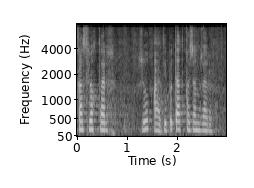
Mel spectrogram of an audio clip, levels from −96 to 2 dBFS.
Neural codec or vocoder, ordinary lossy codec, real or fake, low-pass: codec, 16 kHz, 4 kbps, FreqCodec, larger model; none; fake; 7.2 kHz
